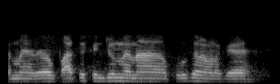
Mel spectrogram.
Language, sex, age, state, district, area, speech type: Tamil, male, 18-30, Tamil Nadu, Mayiladuthurai, urban, conversation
